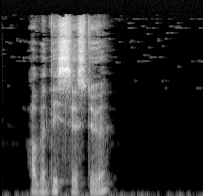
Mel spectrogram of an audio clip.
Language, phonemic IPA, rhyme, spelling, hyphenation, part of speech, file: Norwegian Bokmål, /abeˈdɪsːə.stʉːə/, -ʉːə, abbedissestue, ab‧bed‧is‧se‧stu‧e, noun, Nb-abbedissestue.ogg
- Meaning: the room belonging to an abbess in a nunnery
